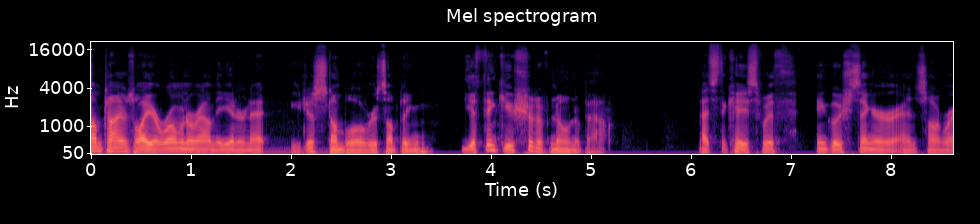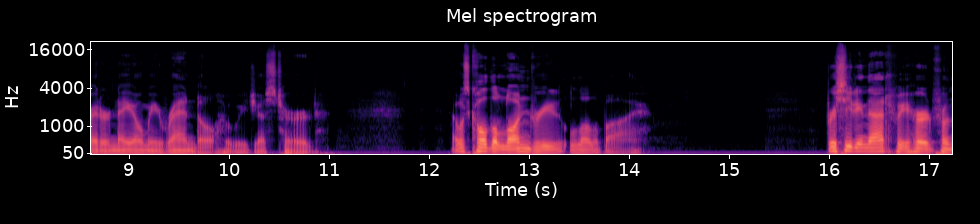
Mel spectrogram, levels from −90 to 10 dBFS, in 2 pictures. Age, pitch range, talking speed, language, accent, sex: 60-79, 65-105 Hz, 155 wpm, English, American, male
